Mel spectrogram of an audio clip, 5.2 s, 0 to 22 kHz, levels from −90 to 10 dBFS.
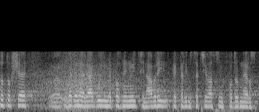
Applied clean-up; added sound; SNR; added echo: none; Motor vehicle (road); 14 dB; none.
